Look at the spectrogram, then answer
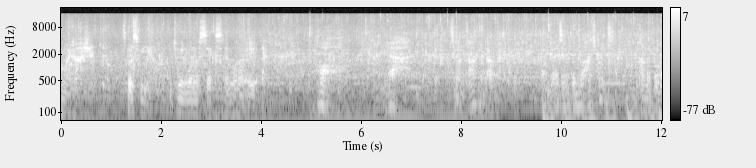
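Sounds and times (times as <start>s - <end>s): water sloshing in a tub: 0.0s - 12.0s.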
